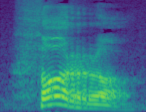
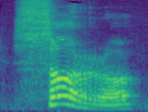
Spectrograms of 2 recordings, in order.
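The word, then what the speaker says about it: zorro: Thorro fox in Castellian Spanish but sorro in Latin American Spanish.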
